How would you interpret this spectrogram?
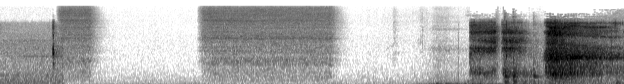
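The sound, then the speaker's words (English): Axe aerosol body spray hisses in bursts: a quick puff, then a steady two-second spray, then louder, sputtering sprays to finish. There are no voices. “Spraying that axe everywhere, you know?”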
